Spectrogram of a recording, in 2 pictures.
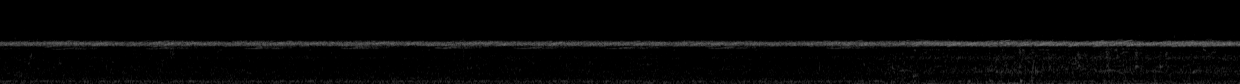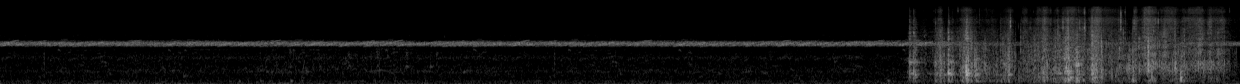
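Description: A steady, high-pitched trill of crickets. About three seconds before the end, loud crinkling and rustling begins: a nylon roll-top dry bag being rolled shut by hand.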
